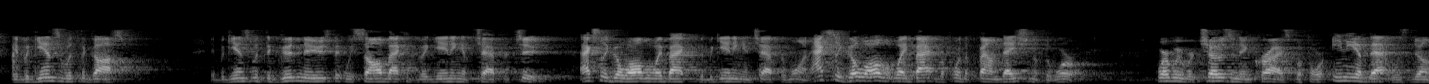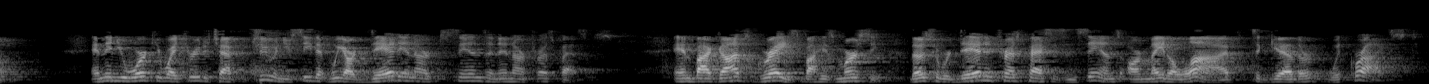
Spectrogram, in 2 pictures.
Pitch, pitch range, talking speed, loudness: 145 Hz, 135-160 Hz, 215 wpm, -28 LUFS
